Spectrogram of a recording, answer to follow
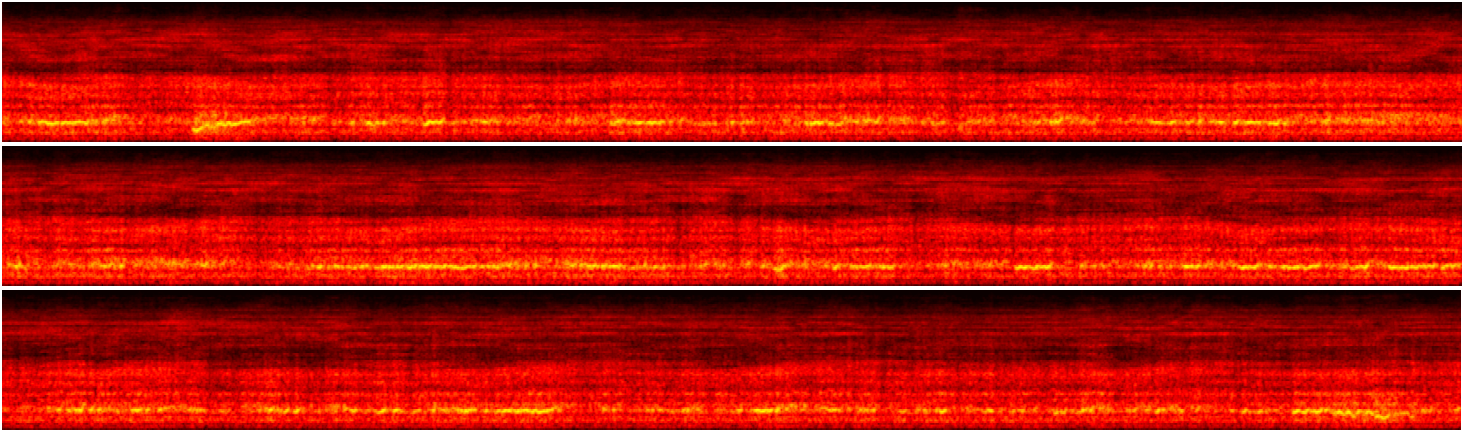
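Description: Hand gas torch burning steadily, a continuous hiss with a wavering rumble in it, as its flame heats the aluminum crankcase around a bearing bore so the bearing will go in more easily.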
